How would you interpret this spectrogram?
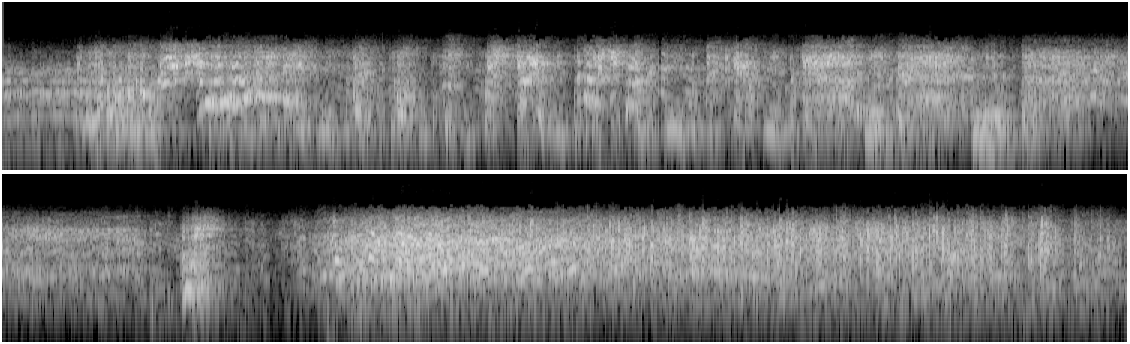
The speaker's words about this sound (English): The motor sounds as though it's going from bad to worse. Sounds like it's going from here to eternity.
